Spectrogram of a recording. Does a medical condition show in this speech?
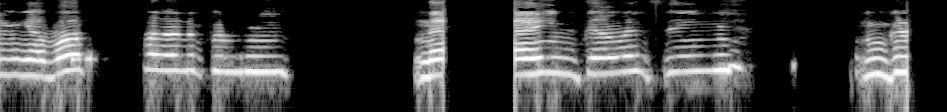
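Yes: cerebral palsy.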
